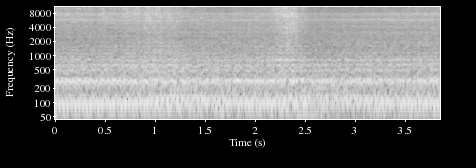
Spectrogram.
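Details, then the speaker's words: Old Ford F100 V8 revived after long storage; mice suspected of damaging dash wiring. Ignition wire repaired, initial mechanical advance set, no vacuum on the ported port during timing. Deep, steady rumble at an even idle with no miss or stumble. "It's annoying how much better it does, you know, when the ignition wire actually works. There we go."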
